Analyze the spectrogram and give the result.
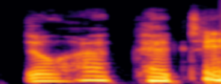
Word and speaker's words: Doha, Qatar: And how do you pronounce it? – Doha, Qatar. In Doha, Qatar.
